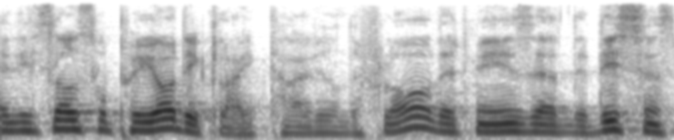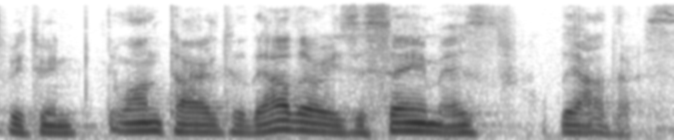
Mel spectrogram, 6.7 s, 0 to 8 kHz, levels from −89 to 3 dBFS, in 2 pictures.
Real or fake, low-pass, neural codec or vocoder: real; 7.2 kHz; none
